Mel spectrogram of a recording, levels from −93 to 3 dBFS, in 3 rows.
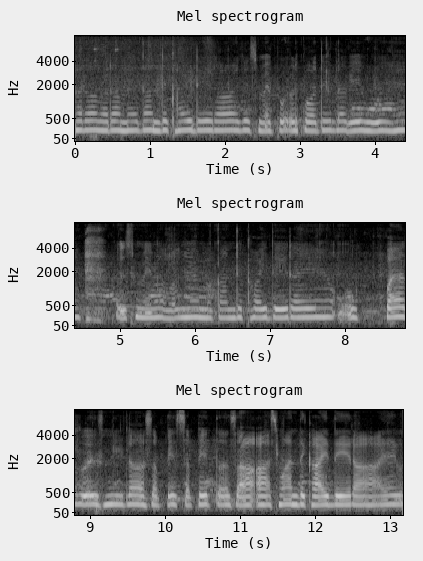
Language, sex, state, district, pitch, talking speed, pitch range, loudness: Hindi, female, Chhattisgarh, Raigarh, 210 Hz, 135 wpm, 205-220 Hz, -31 LUFS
